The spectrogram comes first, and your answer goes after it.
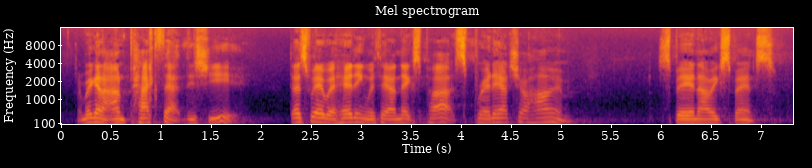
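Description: In an Australian accent, a man speaks at a moderate pace with a fairly high pitch and fairly even intonation. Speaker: pastor. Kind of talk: sermon.

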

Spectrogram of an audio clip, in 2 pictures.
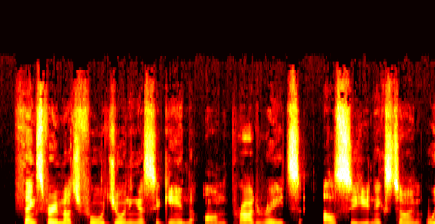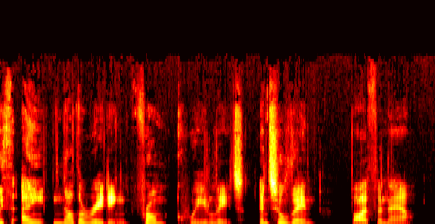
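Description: A man with an Australian accent speaks at a moderate pace and a very deep, low pitch, using very wide pitch swings and vocal fry, in a very clean, silent recording with a dry, close sound and no echo. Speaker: podcast host. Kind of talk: podcast introduction and outro, casual chat.

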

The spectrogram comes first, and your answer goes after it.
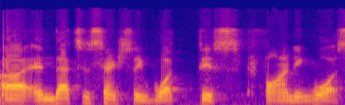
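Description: A man of medium pitch speaks with an Australian accent. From Newcastle, Australia. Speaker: actor and correspondent. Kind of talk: casual chat. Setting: video call.

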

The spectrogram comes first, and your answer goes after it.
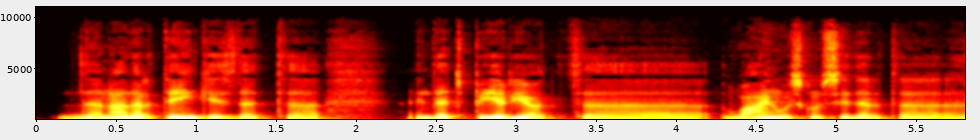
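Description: A man with an Italian accent speaks at a fairly slow pace and a fairly low pitch. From Friuli, northeastern Italy (Slovenian border). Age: 30s. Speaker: winemaker. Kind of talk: casual interview. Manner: halting, with many fillers.

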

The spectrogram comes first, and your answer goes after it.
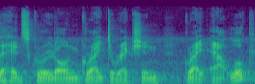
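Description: Over noticeable background noise, a man with an Australian accent talks at a medium pitch. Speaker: podcast host. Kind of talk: casual interview chat; podcast intro monologue.

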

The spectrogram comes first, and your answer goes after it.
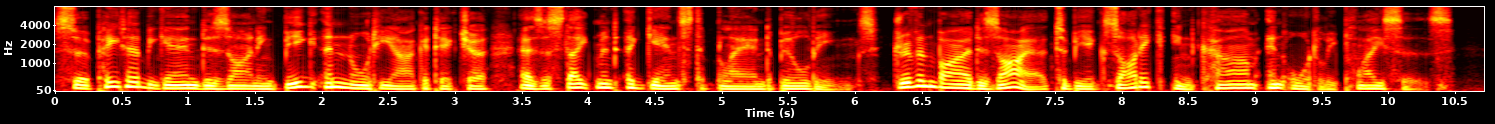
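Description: A man's fairly low voice with very wide pitch swings, moderate pace and hardly any pauses, in a very clean, dry, close recording with no echo and a silent background. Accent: Australian. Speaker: podcast producer. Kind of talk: scripted narration.

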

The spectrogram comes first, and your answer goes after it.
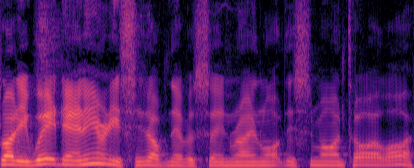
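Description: The voice carries an Australian accent. It moves at a very fast pace. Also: man. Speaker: podcast guest. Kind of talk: casual chat.

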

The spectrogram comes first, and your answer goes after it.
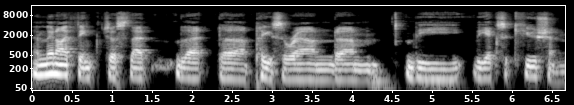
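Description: Very slow, very deep, low-pitched male speech in an Australian accent with a bright, sharp tone. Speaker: sales pitching and performance coach. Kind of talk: interview. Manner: hesitant, repeats words.

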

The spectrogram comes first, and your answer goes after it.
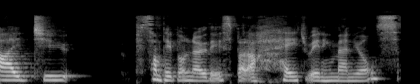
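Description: A woman speaks in a Swedish accent. The background is quiet. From Sweden. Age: 40s. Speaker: stationery brand founder and author. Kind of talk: casual interview conversation. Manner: halting, with repeated words.

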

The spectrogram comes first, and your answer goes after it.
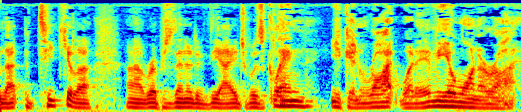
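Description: With an Australian accent, a man talks at a fairly quick pace in a very deep, low voice. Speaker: former footballer turned author. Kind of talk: radio interview. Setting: studio.

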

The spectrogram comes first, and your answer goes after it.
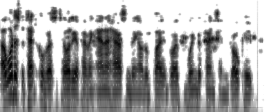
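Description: Over music in the background, a man speaks at a very fast pace with hardly any pauses. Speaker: radio co-host. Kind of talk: radio interview. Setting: studio.

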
